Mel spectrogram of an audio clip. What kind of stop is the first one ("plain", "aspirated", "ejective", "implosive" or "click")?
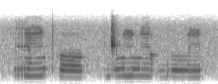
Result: aspirated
